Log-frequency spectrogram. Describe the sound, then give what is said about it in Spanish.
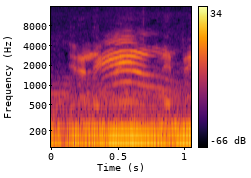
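A single drawn-out cat meow that rises and falls in pitch, fairly loud, over a steady low background hum with faint murmuring. “Y el gato, ¡ah! como que saca de onda.”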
